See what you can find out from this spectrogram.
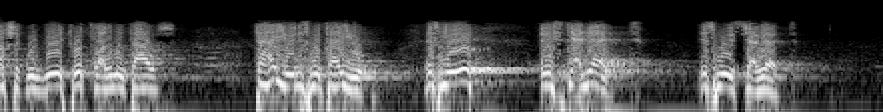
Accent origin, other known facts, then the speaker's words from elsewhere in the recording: Egypt; احنا كمصريين 11 و12 حلو خالص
